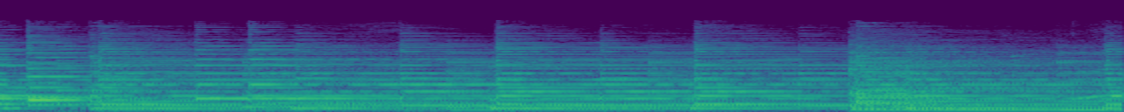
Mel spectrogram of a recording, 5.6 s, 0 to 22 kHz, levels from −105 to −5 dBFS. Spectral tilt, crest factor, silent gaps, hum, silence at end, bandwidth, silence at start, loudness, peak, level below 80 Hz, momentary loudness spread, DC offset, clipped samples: -7.5 dB/octave; 14 dB; none; none; 0 s; 9.4 kHz; 0 s; -39 LUFS; -24 dBFS; -68 dBFS; 5 LU; under 0.1%; under 0.1%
